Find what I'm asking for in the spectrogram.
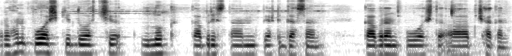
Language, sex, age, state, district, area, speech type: Kashmiri, male, 18-30, Jammu and Kashmir, Shopian, rural, spontaneous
